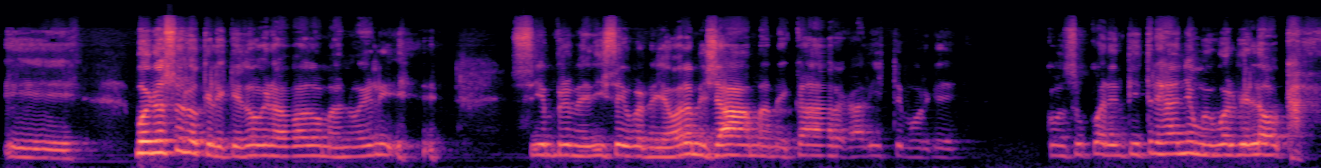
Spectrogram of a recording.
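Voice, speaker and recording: A woman's voice: medium pitch, normal speed. An older woman with an Argentine accent giving a personal testimony in an online talk, telling her story in a rambling way with many fillers. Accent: Argentine Spanish. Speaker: guest speaker, former activist.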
